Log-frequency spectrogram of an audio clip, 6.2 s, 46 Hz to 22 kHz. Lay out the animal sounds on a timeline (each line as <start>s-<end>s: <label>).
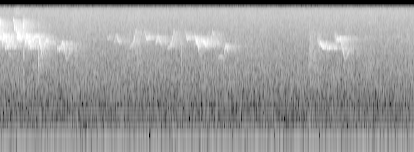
0.0s-0.5s: Ovenbird (Seiurus aurocapilla)
0.0s-6.2s: Blue-headed Vireo (Vireo solitarius)
1.5s-3.5s: Common Yellowthroat (Geothlypis trichas)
